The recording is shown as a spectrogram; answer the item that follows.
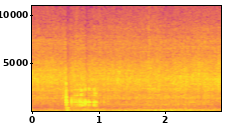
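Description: Chopped onions sizzle steadily in a pan on a propane camp stove, a continuous bright crackling hiss with a brief clatter of stirring near the start and no talking.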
